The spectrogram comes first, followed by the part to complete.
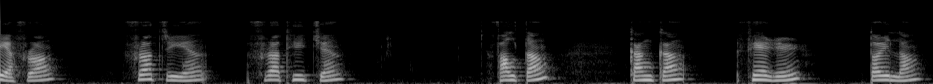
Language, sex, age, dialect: Faroese, female, 15-35, Norðurstreymoy/Eysturoy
